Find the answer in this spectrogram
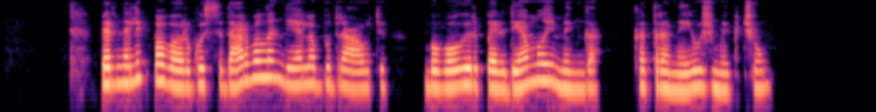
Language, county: Lithuanian, Kaunas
